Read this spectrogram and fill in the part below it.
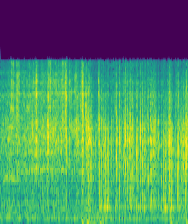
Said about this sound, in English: Now he's going to pull the mic and try to turn it off. Now he's turning it off. Here's the rustling.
